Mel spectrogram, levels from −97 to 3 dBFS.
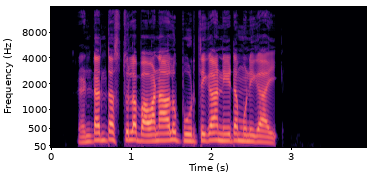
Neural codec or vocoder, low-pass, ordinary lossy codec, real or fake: none; 14.4 kHz; none; real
